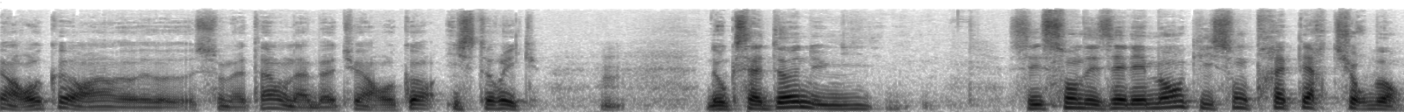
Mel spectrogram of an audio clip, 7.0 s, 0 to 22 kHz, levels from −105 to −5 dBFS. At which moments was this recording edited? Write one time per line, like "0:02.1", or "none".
none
